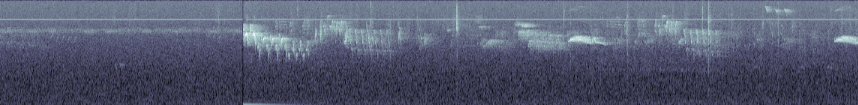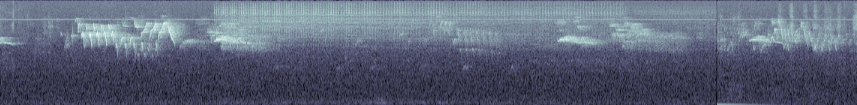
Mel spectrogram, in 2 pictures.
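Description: Songbirds singing and calling in repeated bursts of chirps and trills, over a steady high buzz that stops about four seconds in. A faint high hiss comes in about two-thirds of the way through.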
